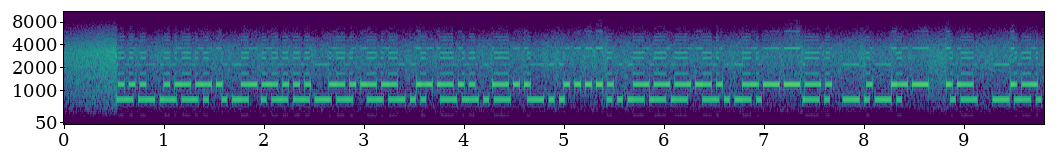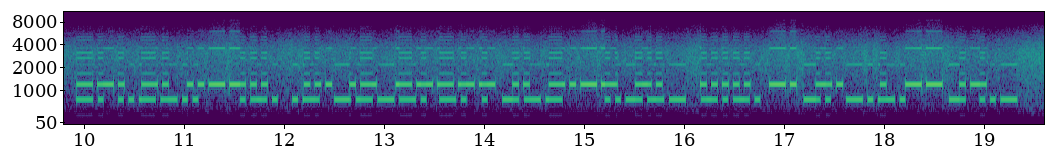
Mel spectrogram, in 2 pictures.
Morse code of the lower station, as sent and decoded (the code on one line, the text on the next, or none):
----. .- .---- --.. --.- -.. / ..--- -.-. / -. -.-. / .- --. -. ..--.. / .-. .- ----. -. . --- / ..--- -.-. / -. -.-. / - ..-
9A1ZQD 2C NC AGN? RA9NEO 2C NC TU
